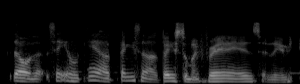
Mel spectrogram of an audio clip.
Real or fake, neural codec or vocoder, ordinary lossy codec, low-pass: fake; codec, 16 kHz, 1 kbps, X-Codec, HuBERT features, trained on general audio; none; 7.2 kHz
